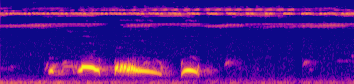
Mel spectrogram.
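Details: Red junglefowl rooster crowing as a lure for wild junglefowl during rainy days: a single four-part crow, short, rising, long and falling, then clipped, with a continuous high whine and soft low background noise.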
